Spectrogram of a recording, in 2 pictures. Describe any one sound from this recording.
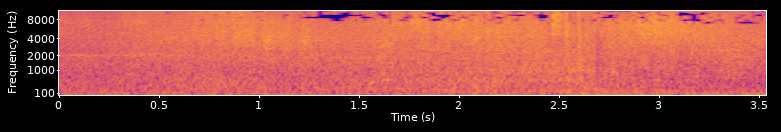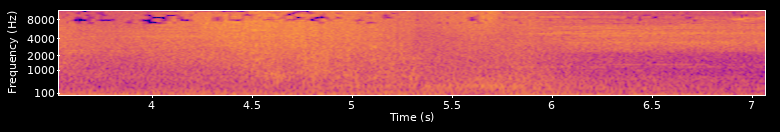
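A structure explodes with a loud crumbling blast.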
